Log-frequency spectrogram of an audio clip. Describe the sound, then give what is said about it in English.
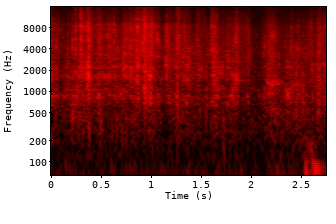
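Gift wrapping paper printed with poinsettias rustles and crinkles steadily as a present is unwrapped, a continuous papery crackle with small louder bursts throughout. “Very nice wrapping. It has some poinsettias on it. Yep. Some, let's see. I like looking away as I'm unwrapping.”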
